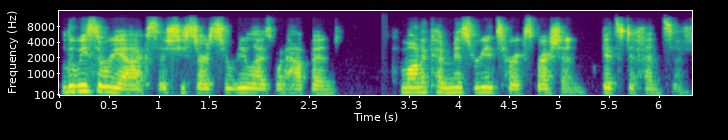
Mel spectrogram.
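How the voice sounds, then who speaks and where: A woman's voice: medium pitch, steady tone, moderate pace, bright, forceful tone, poor audio. A woman with a mid-range voice delivers scripted narration. She reads out screenplay scene headings and action. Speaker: reader of stage directions.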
